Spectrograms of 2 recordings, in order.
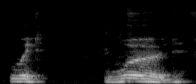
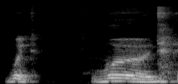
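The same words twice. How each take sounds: Both takes have the same delivery.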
